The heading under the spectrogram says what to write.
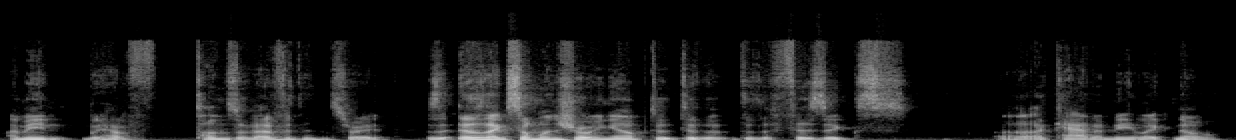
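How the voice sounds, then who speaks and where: A man's voice: low-pitched, brisk. A man in casual discussion, reasoning analytically and hesitantly as he searches for his words.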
